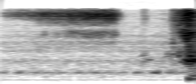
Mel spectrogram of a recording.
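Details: Steady airy hiss of delivered air, then a short louder puff and thump, from the speaker's own ventilator running in the background during podcast speech: mechanical ventilator.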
